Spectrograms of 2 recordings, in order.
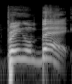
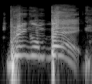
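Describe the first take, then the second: First: Said in the usual way. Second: Higher, louder, mocking bring 'em back; loud taunting repeat. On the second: Real, not acted. Gamer taunting his opponent after a bucket, loud and high. Trash talk after a score.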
